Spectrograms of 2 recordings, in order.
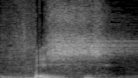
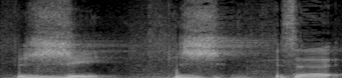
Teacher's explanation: It's very close to a sheen. So you can hear the tafashi, the spreading of the sound.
